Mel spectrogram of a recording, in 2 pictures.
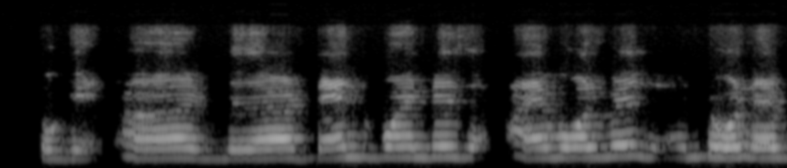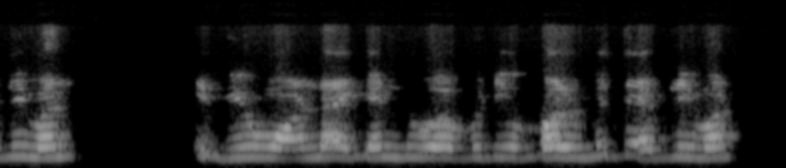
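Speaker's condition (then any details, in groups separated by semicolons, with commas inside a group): Motor neuron disease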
